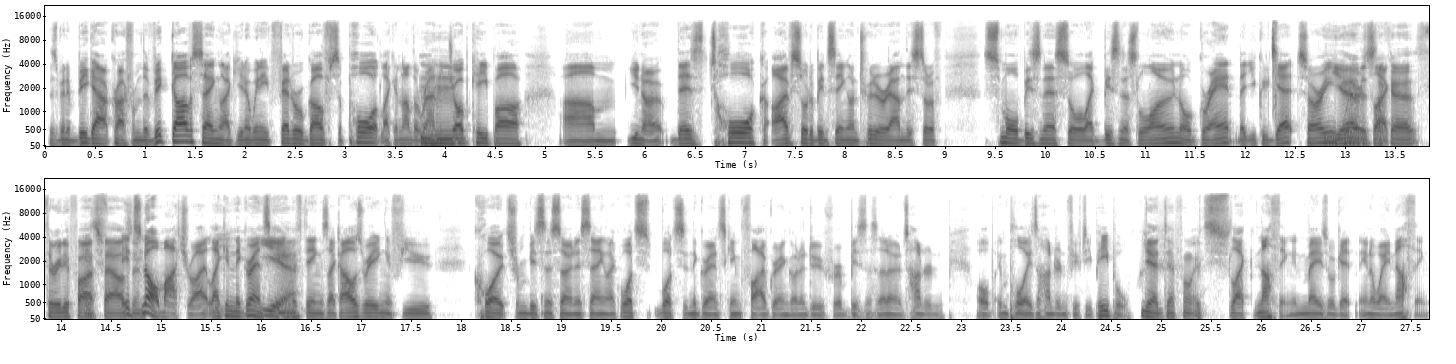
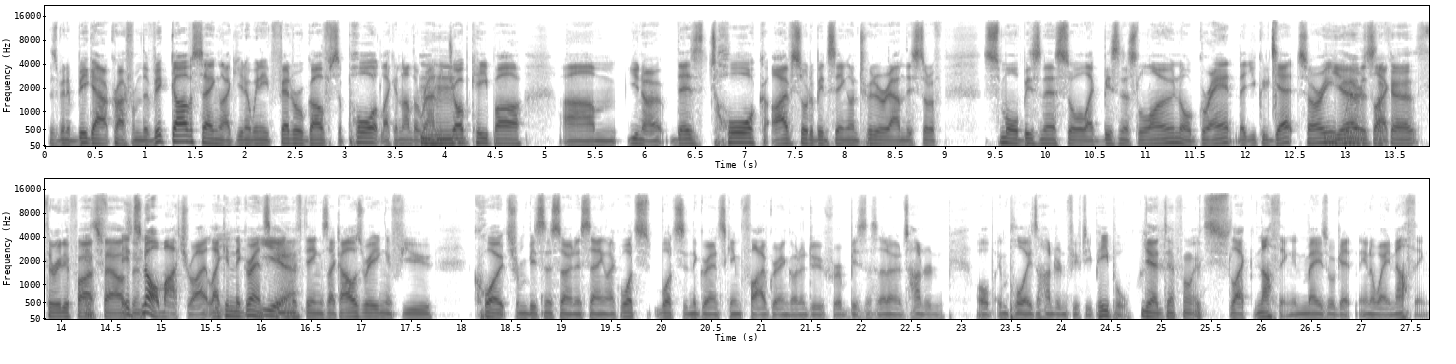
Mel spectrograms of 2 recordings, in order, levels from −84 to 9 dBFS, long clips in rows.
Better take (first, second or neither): neither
